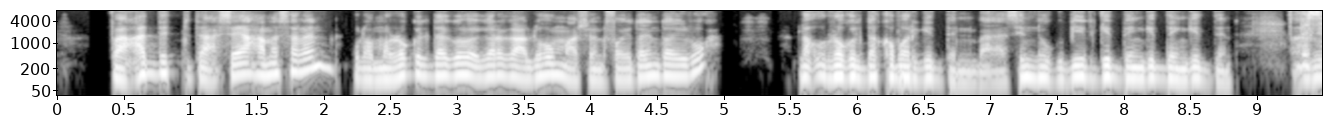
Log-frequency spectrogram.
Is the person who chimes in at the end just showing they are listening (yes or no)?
no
